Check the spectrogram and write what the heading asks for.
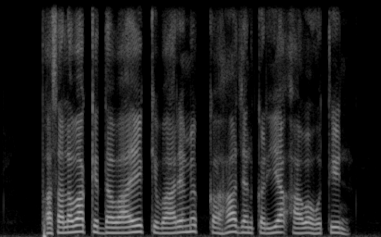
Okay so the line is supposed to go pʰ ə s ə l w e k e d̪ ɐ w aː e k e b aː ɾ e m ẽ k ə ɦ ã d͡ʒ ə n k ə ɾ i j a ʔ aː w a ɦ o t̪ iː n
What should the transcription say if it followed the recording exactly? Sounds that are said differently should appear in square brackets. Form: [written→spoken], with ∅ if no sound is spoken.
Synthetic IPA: pʰ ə s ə l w [e→a] k e d̪ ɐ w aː e k e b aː ɾ e m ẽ k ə ɦ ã d͡ʒ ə n k ə ɾ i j a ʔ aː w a ɦ o t̪ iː n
